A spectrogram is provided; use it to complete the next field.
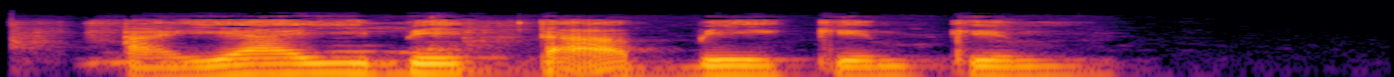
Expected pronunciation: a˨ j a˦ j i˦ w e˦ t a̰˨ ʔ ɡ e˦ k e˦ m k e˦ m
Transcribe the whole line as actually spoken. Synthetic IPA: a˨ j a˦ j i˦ b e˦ t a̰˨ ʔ b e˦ k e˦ m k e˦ m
